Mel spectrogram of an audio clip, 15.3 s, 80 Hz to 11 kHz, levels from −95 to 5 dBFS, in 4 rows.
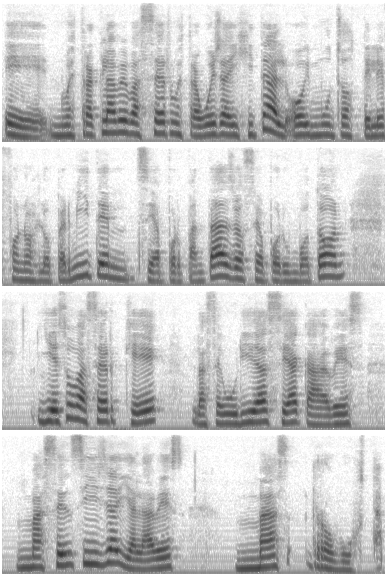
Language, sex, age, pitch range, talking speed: Spanish, female, 40-59, 170-215 Hz, 160 wpm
